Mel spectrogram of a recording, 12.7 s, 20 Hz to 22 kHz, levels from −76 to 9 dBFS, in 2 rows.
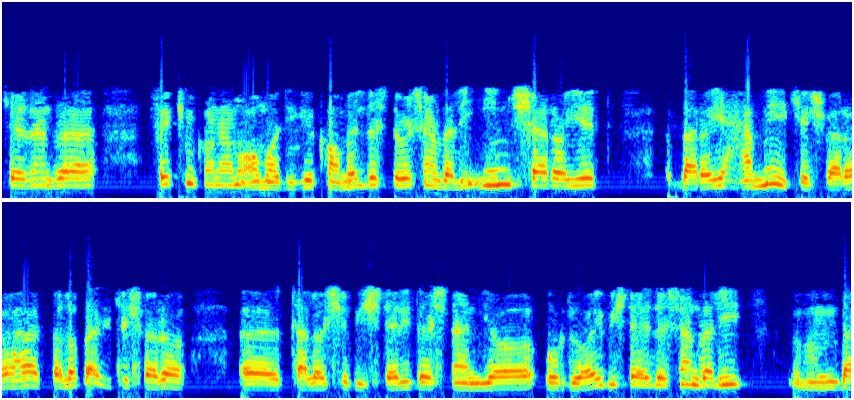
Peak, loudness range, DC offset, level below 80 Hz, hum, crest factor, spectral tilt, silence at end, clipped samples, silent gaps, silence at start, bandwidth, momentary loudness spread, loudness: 0 dBFS; 1 LU; under 0.1%; -54 dBFS; none; 14 dB; -6 dB/octave; 0 s; under 0.1%; none; 0.05 s; 5.4 kHz; 5 LU; -13 LUFS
